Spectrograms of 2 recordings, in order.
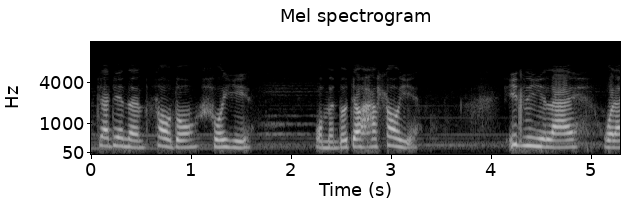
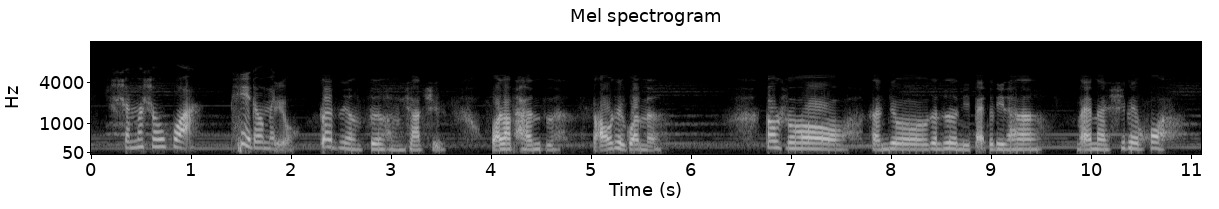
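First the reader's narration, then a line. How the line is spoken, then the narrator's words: Heavy sigh. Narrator (Chinese): 长叹一声，说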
